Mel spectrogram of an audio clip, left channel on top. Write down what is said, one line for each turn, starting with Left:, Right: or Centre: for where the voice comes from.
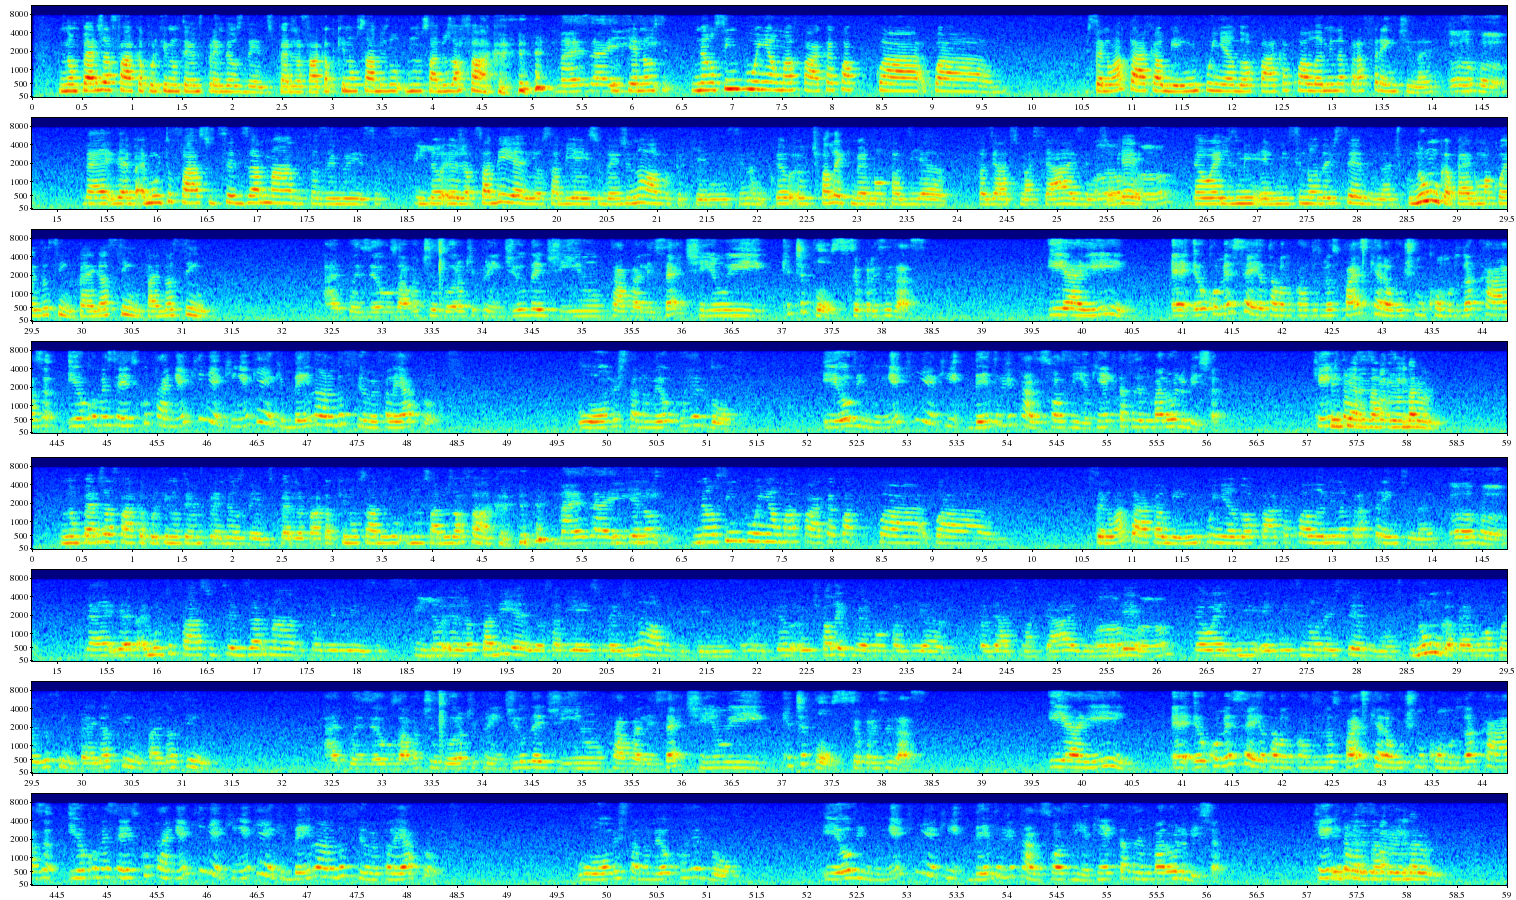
Left: não perde a faca porque não tem onde prender os dedos, perde a faca porque não sabe, não sabe usar faca.
Centre: Mas aí.
Left: Porque não se, não se empunha uma faca com a, com a, com a- Você não ataca alguém empunhando a faca com a lâmina para frente, né?
Centre: Aham.
Left: Né? É, é muito fácil de ser desarmado fazendo isso.
Centre: sim.
Left: Então, eu já sabia, e eu sabia isso desde nova, porque me ensina. Eu, eu te falei que meu irmão fazia, fazia artes marciais e não
Centre: Aham.
Left: sei o quê. Então, eles me, ele me ensinou desde cedo, né? Tipo, nunca pega uma coisa assim, pega assim, faz assim.
Centre: Aí, pois eu usava a tesoura que prendia o dedinho, tava ali certinho e kit close, se eu precisasse. E aí, é, eu comecei, eu tava no quarto dos meus pais, que era o último cômodo da casa, e eu comecei a escutar nheque, nheque, nheque, nheque, bem na hora do filme. Eu falei, ah, pronto. O homem está no meu corredor. E eu ouvindo nheque, nheque, dentro de casa, sozinha. Quem é que tá fazendo barulho, bicha? Quem
Left: Quem
Centre: é que tá
Left: que
Centre: fazendo
Left: era que
Centre: esse
Left: tava
Centre: barulho?
Left: fazendo barulho?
